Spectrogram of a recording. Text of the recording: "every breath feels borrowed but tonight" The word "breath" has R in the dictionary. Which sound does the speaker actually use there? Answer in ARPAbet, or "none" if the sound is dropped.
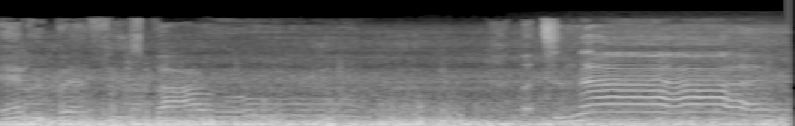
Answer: none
